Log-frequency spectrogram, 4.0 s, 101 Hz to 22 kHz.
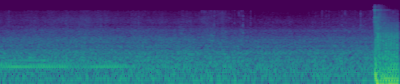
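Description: Steady rushing road and wind noise from a 4x4 driving along a road, slowly fading, as a held music note dies away in the first second; music cuts back in sharply near the end.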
